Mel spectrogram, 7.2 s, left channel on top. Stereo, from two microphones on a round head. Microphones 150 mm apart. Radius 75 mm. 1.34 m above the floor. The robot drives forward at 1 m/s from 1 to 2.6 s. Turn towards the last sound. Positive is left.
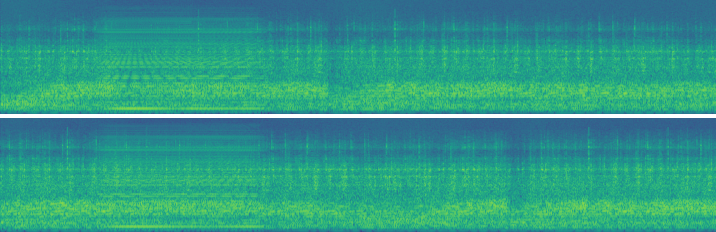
No sound to turn to.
